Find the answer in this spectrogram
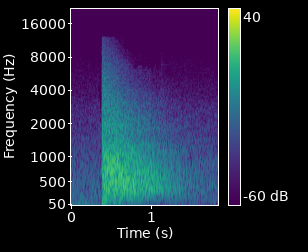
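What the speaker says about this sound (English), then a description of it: "By shooting this jacketed hollow point bullet into a block of ballistic gelatin, we can show how the bullet expands." A single sharp .40 caliber gunshot, a 155 grain jacketed hollow point fired into a block of ballistic gelatin, cracks loudly and alone, then rings off in a decaying tail.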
